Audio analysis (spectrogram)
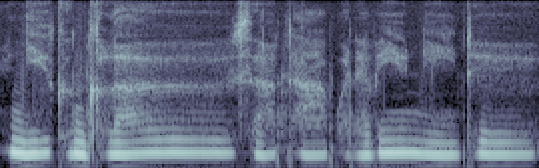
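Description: Female hypnosis guide. Airy, barely voiced whisper, slow and soothing, recorded close and dry. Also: on the low side, little pitch movement, husky, no echo, dull audio. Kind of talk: whispered sleep hypnosis, ASMR guided meditation.

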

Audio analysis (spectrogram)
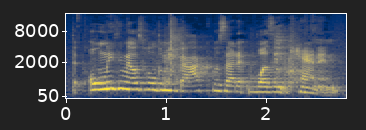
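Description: A young woman talks to a handheld camera in a chatty, excited home vlog, with light laughter slipping into her sentences. The room is echoey, and clear household noise runs behind her. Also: fairly high pitch, quick pace. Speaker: vlogger. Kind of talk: casual vlog talk to camera. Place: home living room and kitchen, indoors. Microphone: handheld vlogging camera at arm's length.

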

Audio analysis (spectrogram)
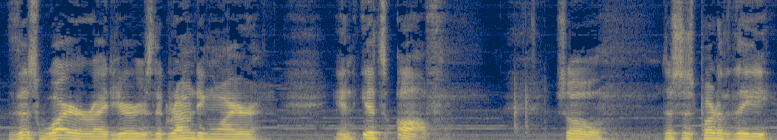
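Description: A man casually talking through a boat repair as he works with his hands, thinking aloud in plain folksy words. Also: fairly high pitch. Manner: relaxed, thinking aloud while working, plain folksy talk. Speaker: boat owner showing a repair. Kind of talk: casual hands-on how-to narration. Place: aboard a boat, in the bilge.

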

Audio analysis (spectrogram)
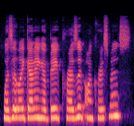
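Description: Woman, very high voice, casual video host, conversational questioning delivery. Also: level tone, moderate pace, darkish tone. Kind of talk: casual conversation with an AI companion on a phone call.

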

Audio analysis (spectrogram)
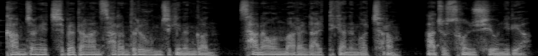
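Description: A man's voice: deep voice, fairly even intonation, fast talker, breathy edge. A man voicing a cool-headed, analytical young scholar in a Korean game dub, composed and matter-of-fact as he explains. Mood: detached, explaining. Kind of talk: Korean-dubbed anime game dialogue.

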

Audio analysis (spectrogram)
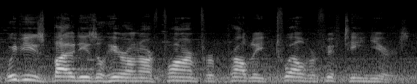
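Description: A middle-aged man from Ohio, a farmer and biodiesel producer, speaking in an interview in a measured, earnest, deliberate way. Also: a little high, steady tone. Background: background music.

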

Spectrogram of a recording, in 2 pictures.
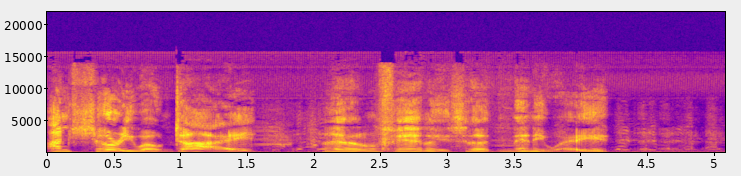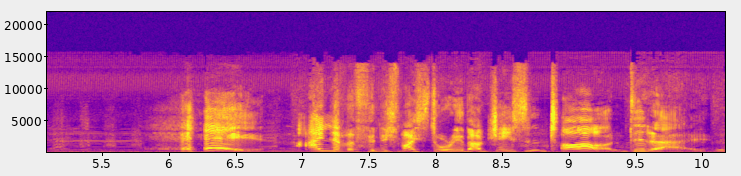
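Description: A gleefully sadistic, wildly swooping clown villain. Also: male voice, a little high, wildly swooping pitch, slow pace, gravelly, bright, forceful tone, heavily acted. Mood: mocking, taunting. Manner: mocking, singsong, theatrical. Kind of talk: video game villain acting. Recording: music behind the voice.

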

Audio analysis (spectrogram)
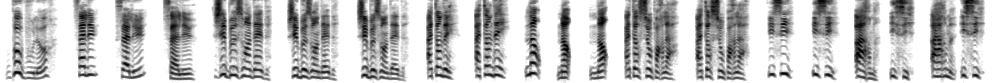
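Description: A woman's voice: on the high side, a bit bright, no room sound, studio quality. An actress playing a tough, confident, protective woman fighter in a video game, with a bold, cheeky, commanding manner. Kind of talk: video game character voice lines, combat callouts.

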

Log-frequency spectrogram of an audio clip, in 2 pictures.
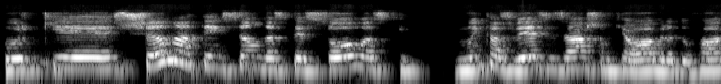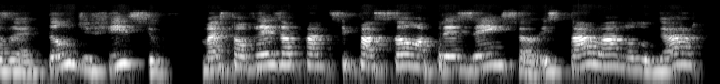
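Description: A woman moderating an online panel, speaking in a measured, encouraging way. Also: a little high. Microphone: video call. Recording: dull lo-fi video call audio.

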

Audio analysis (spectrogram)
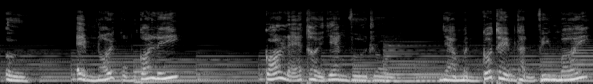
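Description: A gentle, caring young father in a cartoon family drama. Clear music plays behind the voice. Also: high-pitched, lively intonation, normal speed. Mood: thoughtful.

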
